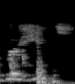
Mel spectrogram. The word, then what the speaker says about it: Brigitte: It's not Bridget. It's Brigitte.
